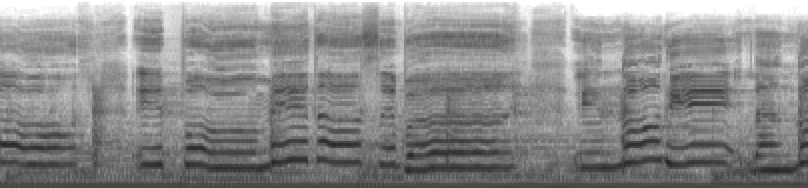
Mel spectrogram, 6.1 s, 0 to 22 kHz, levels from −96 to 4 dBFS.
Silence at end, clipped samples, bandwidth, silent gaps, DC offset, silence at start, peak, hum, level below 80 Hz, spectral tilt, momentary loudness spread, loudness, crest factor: 0 s; under 0.1%; 19 kHz; none; under 0.1%; 0 s; -4 dBFS; none; -30 dBFS; -3 dB/octave; 8 LU; -18 LUFS; 14 dB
